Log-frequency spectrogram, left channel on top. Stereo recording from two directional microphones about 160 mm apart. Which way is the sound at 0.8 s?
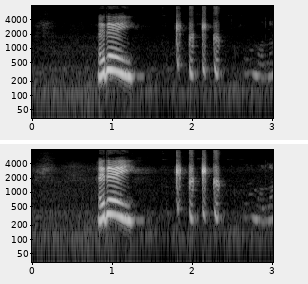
30° left (ahead or behind).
